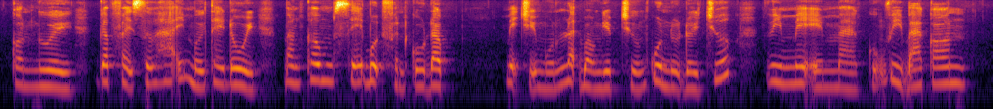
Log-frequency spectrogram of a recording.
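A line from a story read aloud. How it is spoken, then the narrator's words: Soft, quiet voice. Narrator (Vietnamese): nói khẽ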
